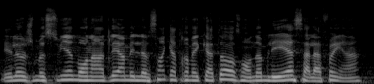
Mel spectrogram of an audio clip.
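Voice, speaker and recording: A man's voice: high-pitched, fairly even intonation, quick pace, darkish tone, faint music behind. A man presenting school awards, joking about himself and laughing between the names. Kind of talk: joking ceremony announcing. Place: school auditorium.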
